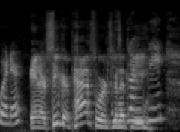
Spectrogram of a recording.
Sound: voiceover

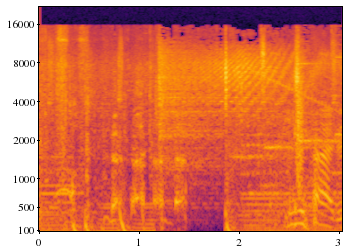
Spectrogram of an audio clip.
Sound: laughs softly; mellow synth music continues

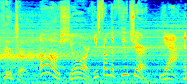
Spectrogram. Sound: sarcasm ABOUNDING

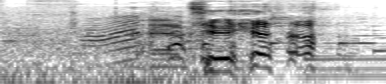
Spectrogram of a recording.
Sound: laughs

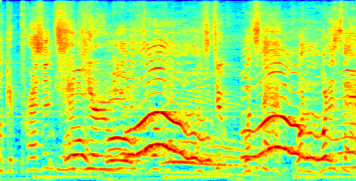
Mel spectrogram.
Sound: baby noises; high pitched moaning

